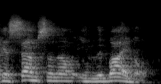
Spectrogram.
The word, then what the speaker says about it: Samson: it pronounced? Samson.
